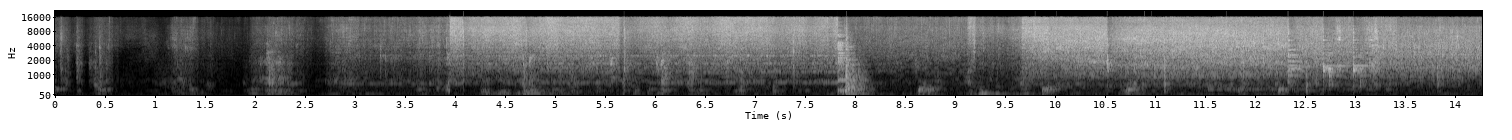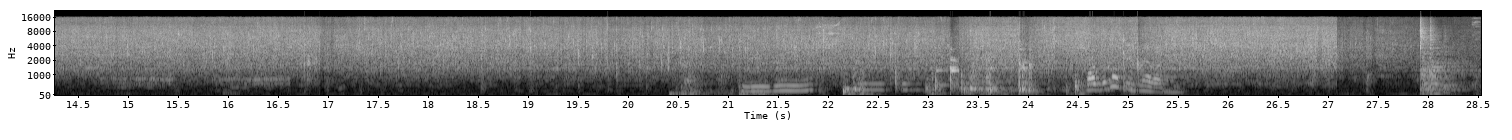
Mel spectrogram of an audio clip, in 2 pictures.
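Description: Pieces of pig offal frying in hot oil in a non-stick frying pan, stirred with a spoon. A loud, steady sizzle starts a few seconds in and grows stronger about ten seconds in. It drops off sharply near the end, when a metal plate is laid over the pan as a lid.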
